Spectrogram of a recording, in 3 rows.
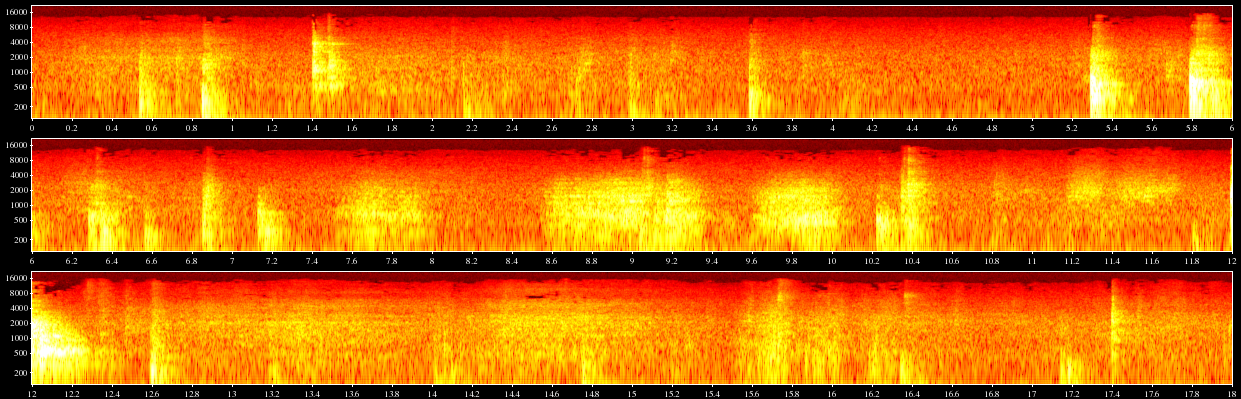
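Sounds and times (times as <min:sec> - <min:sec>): rubbing and scraping: 0:07.5 - 0:10.3.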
